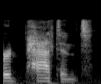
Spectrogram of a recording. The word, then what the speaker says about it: patent: We do that with the with this word patent. So instead of pronouncing that that T in the middle, we jump right over it and we say patent.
